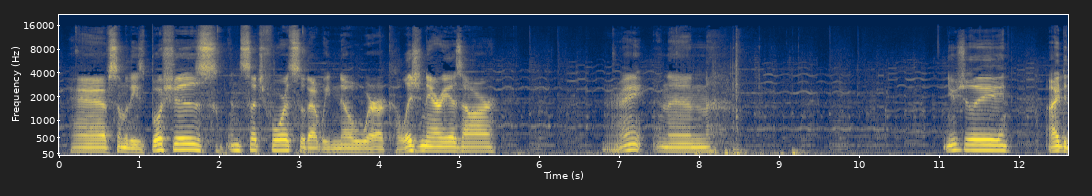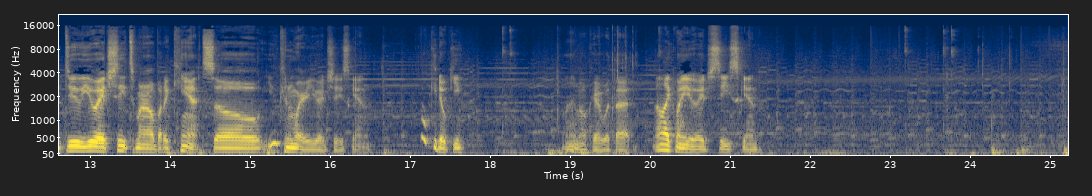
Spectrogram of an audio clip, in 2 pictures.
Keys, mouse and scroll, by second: 8.2 shift+`.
